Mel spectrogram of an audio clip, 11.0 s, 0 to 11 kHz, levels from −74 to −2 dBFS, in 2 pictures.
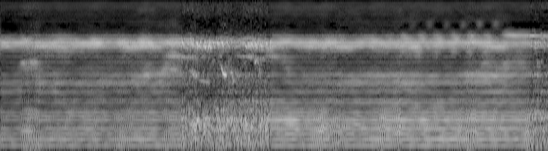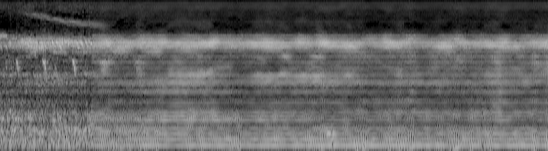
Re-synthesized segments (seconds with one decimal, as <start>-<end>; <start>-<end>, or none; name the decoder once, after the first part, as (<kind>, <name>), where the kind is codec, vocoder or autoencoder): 0.0-1.8 (vocoder, Vocos); 2.7-5.3; 6.4-11.0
